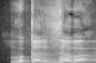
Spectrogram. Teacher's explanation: वअम्मा मन बखिला वस्तगना वकज़्ज़ब बिल हुस्ना, वकज़्ज़ब, ज़ाल को नरमी के साथ पढ़ेंगे। ज़ाल का मखरज ज़ुबान की नोक और सनाया उलिया का किनारा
